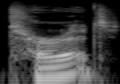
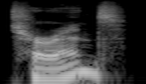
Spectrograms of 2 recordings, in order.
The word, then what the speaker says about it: turret: It's But it sounds quite distinctly different, right? Turret. Trent.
